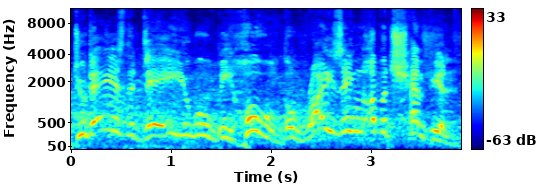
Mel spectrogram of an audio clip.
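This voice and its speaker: A man playing a pompous, theatrical lord in a medieval fantasy game, with grandiose, drawn-out, florid delivery. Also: very high voice, very animated, crowd noise. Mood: grand, proclaiming. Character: pompous, theatrical powerful lord and tournament host.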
